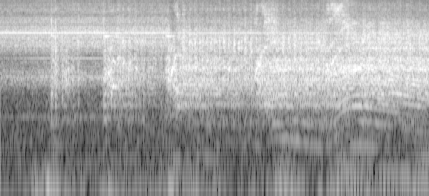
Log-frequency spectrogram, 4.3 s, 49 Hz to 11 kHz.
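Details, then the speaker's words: Arrma Vorteks RC truck after front and rear diff service with 15,000 weight fluid: motor whine rises smoothly, gears spin freely without grinding or clicking; drivetrain working fine. "Okay. So that seems to be working fine."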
